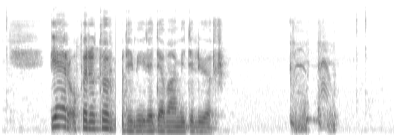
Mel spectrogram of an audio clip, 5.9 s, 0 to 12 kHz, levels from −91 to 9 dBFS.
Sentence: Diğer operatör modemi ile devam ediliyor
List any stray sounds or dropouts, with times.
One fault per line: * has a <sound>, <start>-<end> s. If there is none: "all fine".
* has a dropout, 1.7-1.8 s
* has a laugh, 4.3-5.1 s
